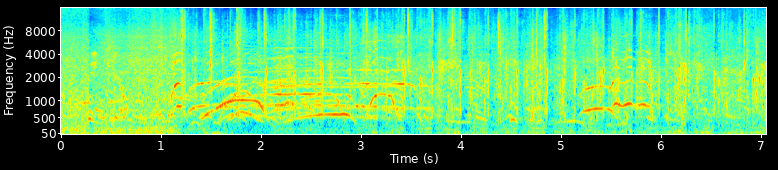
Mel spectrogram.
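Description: A crowd of men and women cheers.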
